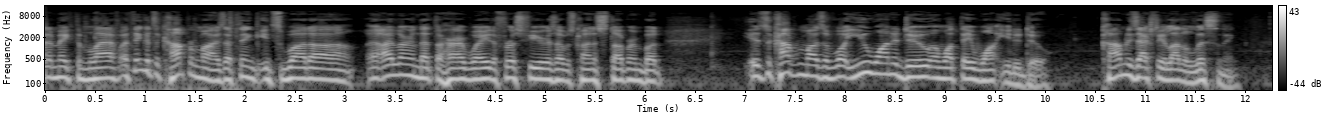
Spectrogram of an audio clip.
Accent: Newfoundland and Labrador, Canada; I'm from Newfoundland, Canada, and there was no comedy in my hometown, no stand-up at all.

